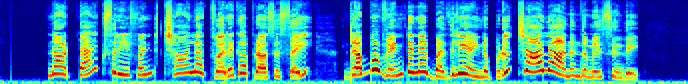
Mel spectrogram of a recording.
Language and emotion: Telugu, happy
